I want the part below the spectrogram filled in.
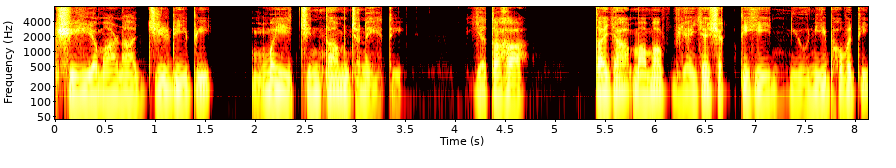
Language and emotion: Sanskrit, fearful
